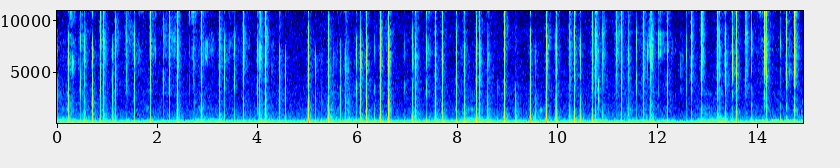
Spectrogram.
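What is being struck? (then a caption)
Thin agate stone slice. A small, thin, solid blue agate slice is scratched and tapped with long nails close to the microphone. Dense, sharp, bright clicks and scratches that die away almost instantly sit over a steady low hum.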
